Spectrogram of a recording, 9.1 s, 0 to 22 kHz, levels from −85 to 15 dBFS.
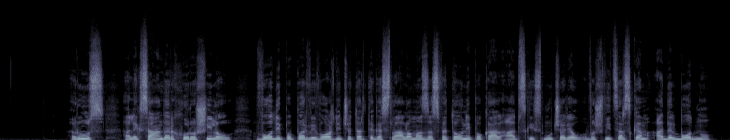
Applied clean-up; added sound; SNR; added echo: none; none; none; none.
